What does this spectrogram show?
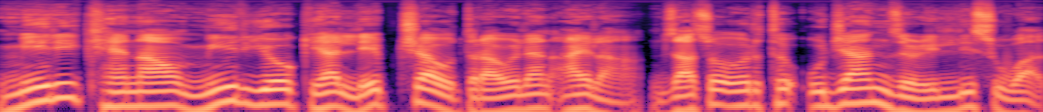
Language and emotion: Goan Konkani, neutral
